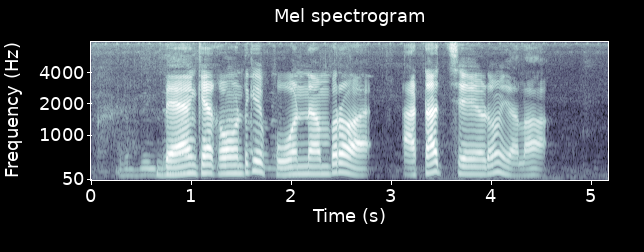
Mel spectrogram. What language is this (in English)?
Telugu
